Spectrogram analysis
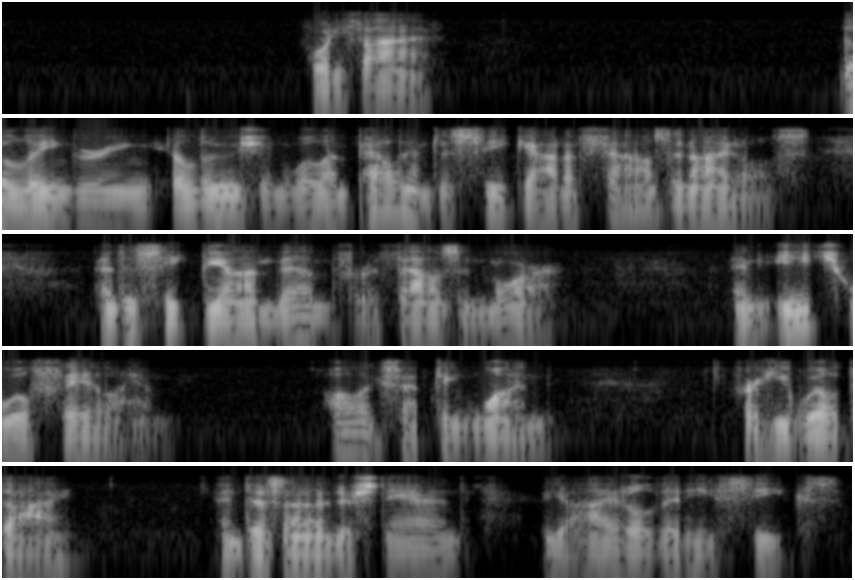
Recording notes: ACIM Daily TEXT Conference Call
